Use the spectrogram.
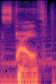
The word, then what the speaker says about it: Skyth: map someone named, and my friends, being like 12 at the time, they're just so dumb they pronounced it Skyth, and I was like,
